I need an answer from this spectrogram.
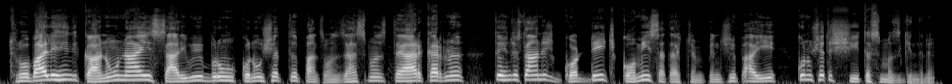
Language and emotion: Kashmiri, neutral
